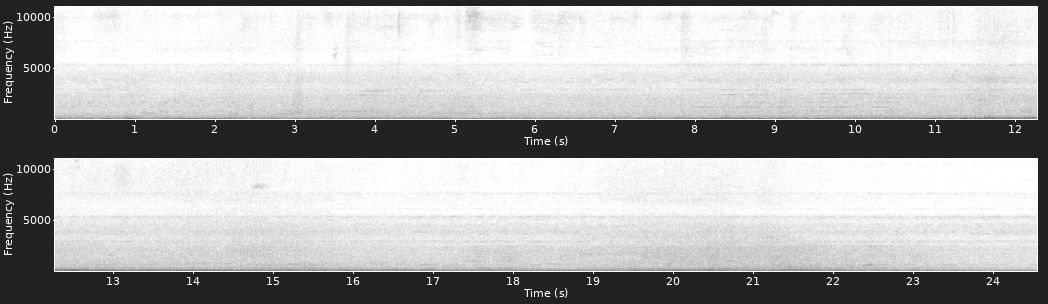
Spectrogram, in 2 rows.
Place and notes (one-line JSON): {"title": "Fenyang Road, Shanghai - walking in the Street", "date": "2013-12-03 14:49:00", "description": "Follow the footsteps, Walking on the street, Traffic Sound, Binaural recording, Zoom H6+ Soundman OKM II", "latitude": "31.21", "longitude": "121.45", "altitude": "17", "timezone": "Asia/Shanghai"}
